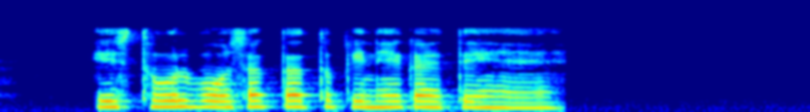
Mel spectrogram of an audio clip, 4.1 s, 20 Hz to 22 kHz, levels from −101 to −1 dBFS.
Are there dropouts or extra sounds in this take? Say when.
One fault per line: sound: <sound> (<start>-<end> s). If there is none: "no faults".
no faults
